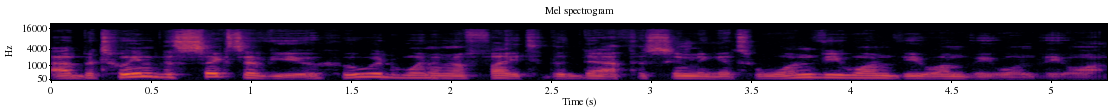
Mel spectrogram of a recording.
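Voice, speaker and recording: Talking at a fairly quick pace with hardly any pauses, a man of medium pitch makes very wide pitch swings and big swings in loudness. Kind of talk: casual chat.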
